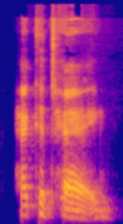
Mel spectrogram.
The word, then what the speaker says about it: Hecate: It's spelled with a K as in Hecate, and the name is pronounced Hecate.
